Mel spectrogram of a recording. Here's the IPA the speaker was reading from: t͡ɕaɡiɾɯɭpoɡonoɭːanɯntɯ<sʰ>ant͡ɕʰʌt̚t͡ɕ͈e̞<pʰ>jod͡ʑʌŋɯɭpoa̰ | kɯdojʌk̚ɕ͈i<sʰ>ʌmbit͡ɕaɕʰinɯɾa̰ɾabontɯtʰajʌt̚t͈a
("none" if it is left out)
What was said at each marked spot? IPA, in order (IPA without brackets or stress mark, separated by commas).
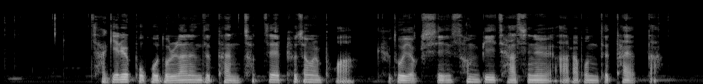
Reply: tʰ, pʰ, sʰ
